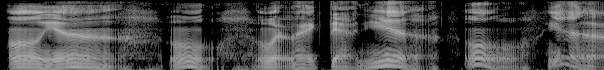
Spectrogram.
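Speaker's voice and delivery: soft, drawn-out moans of approval; creepy dwarf moaning. Acted. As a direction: ooze quiet enjoyment, voice sliding up and down. Dwarf watching couple on bed.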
